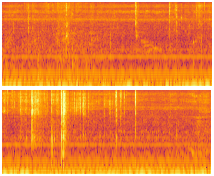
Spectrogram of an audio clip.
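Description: Freezer frost crackling and crunching in scattered sharp clicks, the loudest a little after three and a half and about four seconds in, over a steady low hum.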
